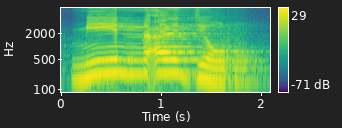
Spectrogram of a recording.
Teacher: ro-nya disukunkan berikan bunyi vokal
